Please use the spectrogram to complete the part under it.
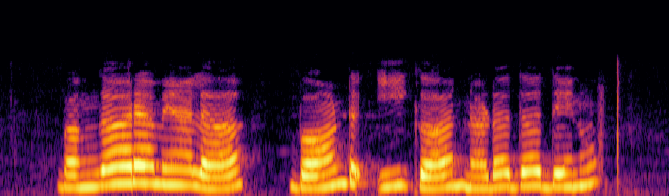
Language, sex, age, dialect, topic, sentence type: Kannada, female, 18-24, Northeastern, banking, question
